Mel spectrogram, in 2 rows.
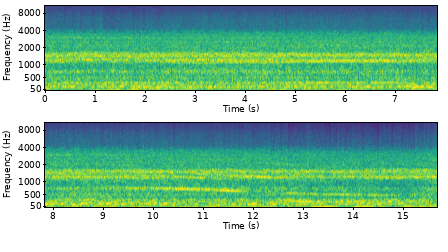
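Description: Honda GL1800 Gold Wing motorcycle riding along, heard close to the front wheel: loud, steady wind and road noise over the engine's drone, with a few short shifts in pitch near the end.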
